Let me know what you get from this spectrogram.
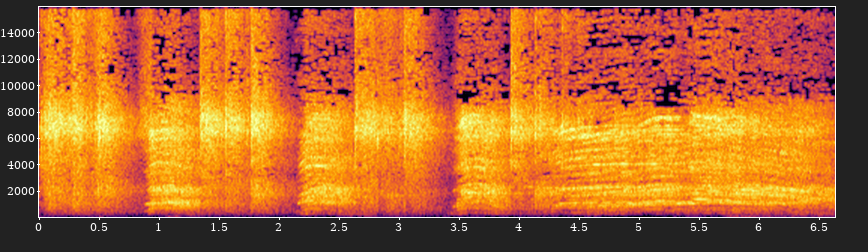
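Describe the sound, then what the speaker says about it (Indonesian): Indoor classroom of schoolchildren performing a tepuk semangat cheer, a loud crowd of young voices shouting in unison with bursts of rhythmic clapping and chanting through the whole stretch, close and energetic. "Mari kita tepuk semangat."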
